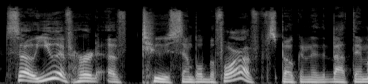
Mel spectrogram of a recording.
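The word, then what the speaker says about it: TuSimple: orders all right so you have heard of two simple before I've spoken about them on the podcast here that is spelled Tu Sim PL uh they are a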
